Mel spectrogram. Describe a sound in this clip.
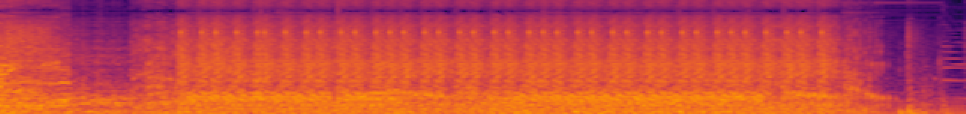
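A shotgun fires loud booming blasts.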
